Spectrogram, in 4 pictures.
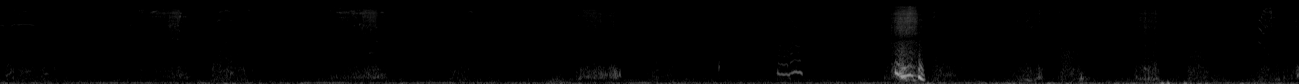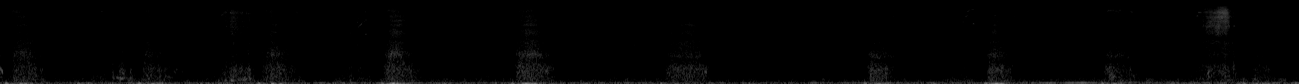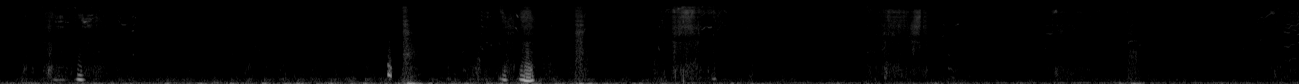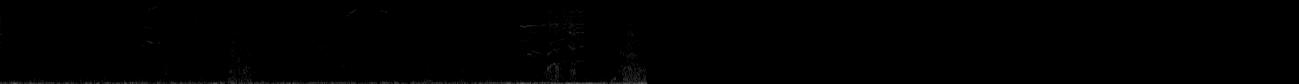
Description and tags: Puppy Sleeping
she slept so peacefully that i had to record it.
animal, breathing, dog, OWI, pet, sleep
